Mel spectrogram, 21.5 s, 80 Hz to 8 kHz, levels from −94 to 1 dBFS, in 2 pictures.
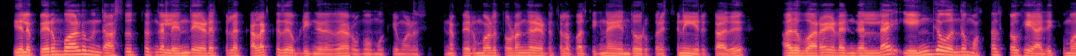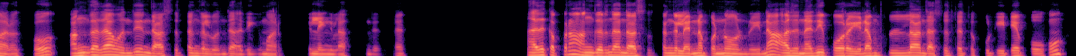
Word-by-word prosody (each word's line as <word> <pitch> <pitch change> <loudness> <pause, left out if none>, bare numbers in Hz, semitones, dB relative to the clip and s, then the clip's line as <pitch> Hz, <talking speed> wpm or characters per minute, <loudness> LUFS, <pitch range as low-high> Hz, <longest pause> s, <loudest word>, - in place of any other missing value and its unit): இதில 145 0 +5
பெரும்பாலும் 185 +4 +4
இந்த 145 -3 -2
அசுத்தங்கள் 150 -1 -1
எந்த 135 +3 0
இடத்துல 130 +1 0
கலக்குது? 145 +2 +1
அப்பிடிங்கிறது 115 -3 -3
தான் 125 -2 +1
ரொம்ப 110 +1 -5
முக்கியமான 105 0 -8
விஷயம். 105 0 -29
ஏன்னா 120 +1 -4
பெரும்பாலும் 130 +2 -1
தொடங்கிற 135 +1 +1
இடத்துல 115 -1 -6
பார்த்தீீங்கன்னா 115 +2 -1
எந்த 110 +1 -1
ஒரு 110 - -7
பிரச்சனையும் 110 +1 +1
இருக்காது. 110 +2 -1 0.5
அது 130 -1 +5
வர 125 +3 +4
இடங்கள்ல 125 -1 +1 0.3
எங்கே 190 +8 +3
வந்து 160 +1 0
மக்கள் 155 +6 -7
தொகை 135 -2 +2
அதிகமா 120 +1 -3
இருக்கோ! 110 +7 -4 0.3
அங்க 140 +3 +1
தான் 165 -2 +4
வந்து 135 +5 -1
இந்த 120 -4 +1
அசுத்தங்கள் 120 -4 -5
வந்து 105 +2 -5
அதிகமா 105 +1 -7
இருக்கும் 100 +1 -27 0.2
இல்லேங்களா! 105 -2 -1 0.2
இந்த 100 - -13
இடத்துல 110 +3 -13 1.3
அதுக்கப்பறம் 175 +6 +2
அங்கருந்து 140 0 +3
அந்த 130 -3 +3
அசுத்தங்கள் 125 0 +1
என்ன 125 +2 +2
பண்ணும் 115 0 +1
அப்பிடின்னா, 110 +8 -1
அது 125 -2 +3
நதி 125 +4 +3
போற 125 0 +2
இடம் 125 +1 +2
ஃபுல்லா 130 +2 0
அந்த 120 -3 0
அசுத்தத்த 120 -1 -8
கூட்டிகிட்டே 125 +1 -2
போகும். 155 - -3
125 Hz, 160 wpm, -24 LUFS, 115-140 Hz, 1.3 s, இதில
